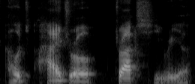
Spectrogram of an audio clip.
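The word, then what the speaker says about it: hydroxyurea: not pronounce right so I don't want to mispronounce her it's hydro hydro drops urea it's h y d r o x y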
